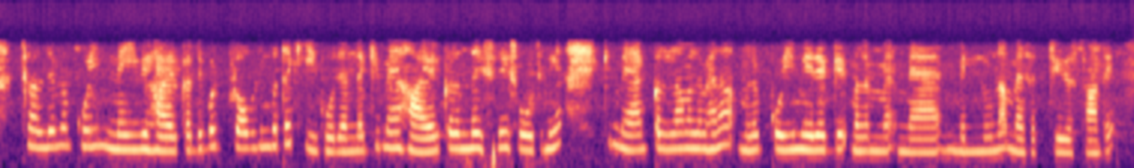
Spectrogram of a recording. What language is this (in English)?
Punjabi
